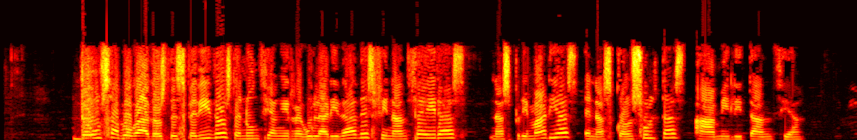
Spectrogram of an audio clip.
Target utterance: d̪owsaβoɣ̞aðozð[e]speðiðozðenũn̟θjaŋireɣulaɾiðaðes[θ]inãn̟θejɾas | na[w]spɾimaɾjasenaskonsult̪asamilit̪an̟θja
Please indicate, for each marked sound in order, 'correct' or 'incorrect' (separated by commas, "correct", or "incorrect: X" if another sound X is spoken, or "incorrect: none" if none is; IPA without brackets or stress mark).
correct, incorrect: f, incorrect: none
